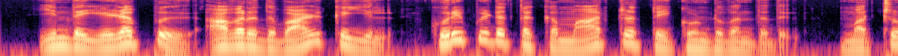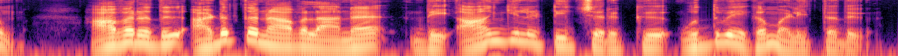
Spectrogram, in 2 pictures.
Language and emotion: Tamil, neutral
